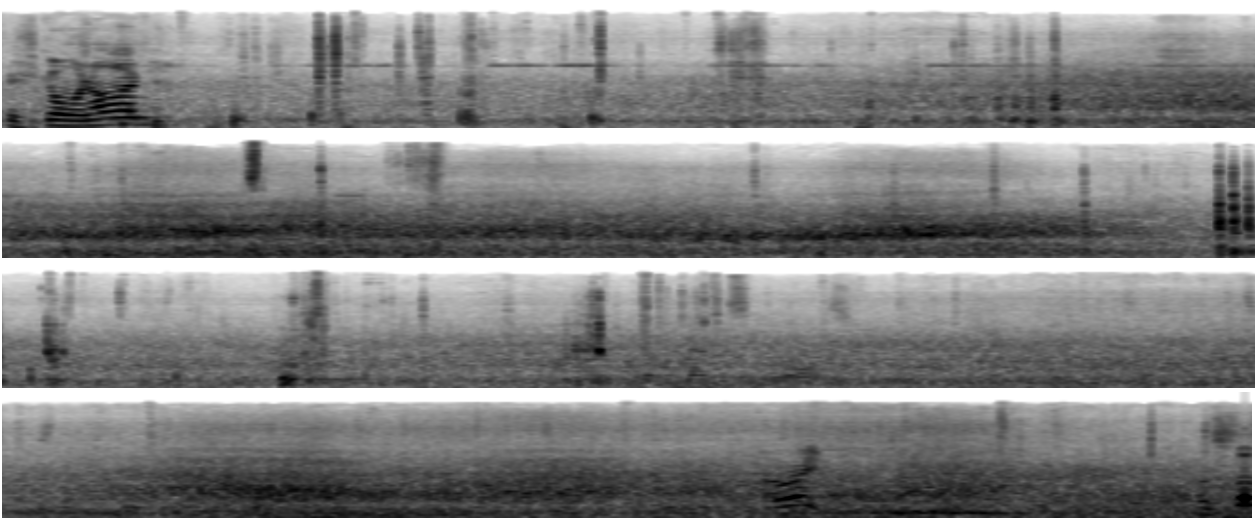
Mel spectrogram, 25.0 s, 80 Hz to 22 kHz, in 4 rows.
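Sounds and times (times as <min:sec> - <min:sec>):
car driving past: 0:05.4 - 0:11.9, 0:19.2 - 0:24.5.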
